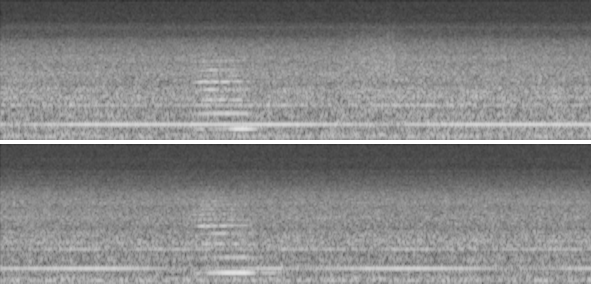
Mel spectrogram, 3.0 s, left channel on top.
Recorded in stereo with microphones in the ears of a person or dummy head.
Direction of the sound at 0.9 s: 30° left (ahead or behind).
